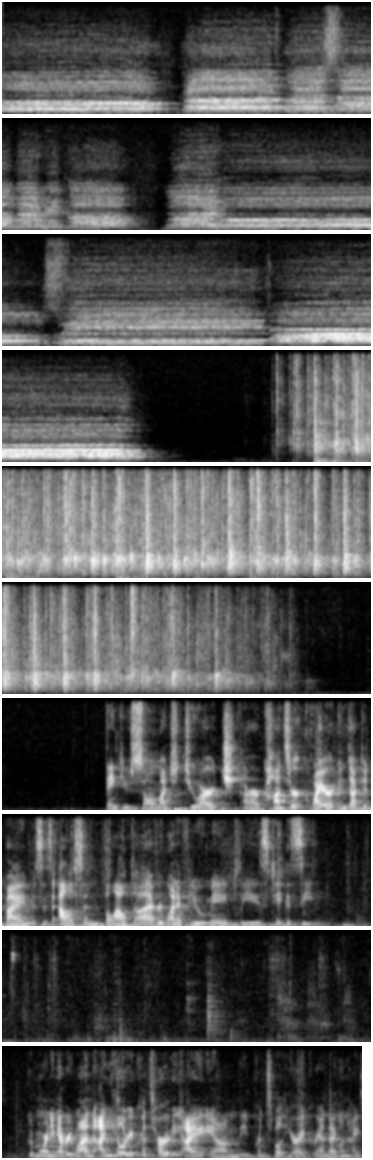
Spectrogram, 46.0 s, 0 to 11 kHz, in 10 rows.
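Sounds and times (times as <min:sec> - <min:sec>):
choir singing: 0:00.0 - 0:16.2
audience applauding: 0:17.1 - 0:27.1.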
